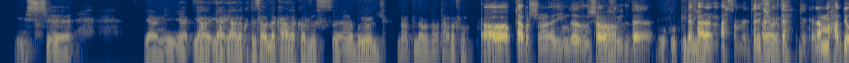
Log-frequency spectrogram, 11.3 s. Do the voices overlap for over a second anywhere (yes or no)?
no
